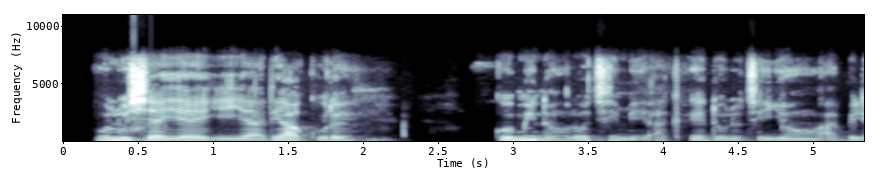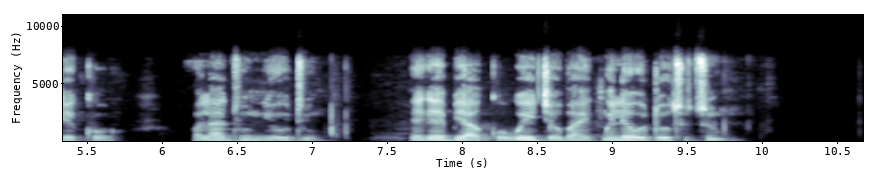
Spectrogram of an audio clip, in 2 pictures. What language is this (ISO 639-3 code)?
yor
